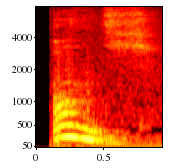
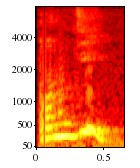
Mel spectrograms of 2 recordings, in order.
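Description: First: ANDY as a falling statement; settled recognition. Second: Higher, louder startled query; questioning echo. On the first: Old woman recalling her old date, ANDY falling in recognition. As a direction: say ANDY with the tune coming down, as confirmation. Repeats the name, recalling him. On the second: Old woman echoing her interviewer's question, startled. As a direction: toss the name back as a surprised question. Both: Acted.

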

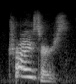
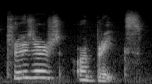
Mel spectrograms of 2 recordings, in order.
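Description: First: "Trousers" said high and bright as "traizers"; Ulster Scots trousers. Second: "trousers" with a plain "oo" vowel, then "breeks"; trousers, standard. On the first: Artist teaching workshop viewers Ulster Scots words, "Trousers" as "traizers". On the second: Artist teaching workshop viewers Ulster Scots words, "trousers" said the usual way. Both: Shown as a demonstration. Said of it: "also known as trousers or breeks".

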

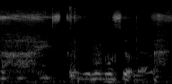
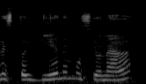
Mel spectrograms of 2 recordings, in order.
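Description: First: Breathless whisper of real excitement; excited whisper. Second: Said in the usual way. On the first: Real, not acted. Opening a gift box, she whispers her excitement. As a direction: whisper it, overwhelmed with joy.

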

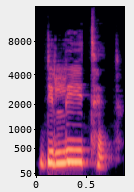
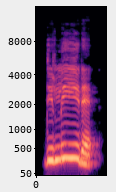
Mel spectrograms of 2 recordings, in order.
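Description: First: "deleted" as de-lee-ted, aspirated t; clear middle t. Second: "deleted" as de-lee-ded; softened middle t. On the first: Teacher drills second variant, crisp t in deleted. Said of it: "หรือ". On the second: Teacher drills first variant, d-like middle in deleted. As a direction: voice the t of "deleted" toward a d. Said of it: "อ่านออกเสียงรวมกันอีกทีหนึ่ง". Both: Shown as a demonstration.

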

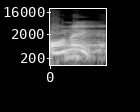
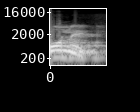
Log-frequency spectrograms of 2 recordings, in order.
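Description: First: অনেক with a natural open "aw" at the start; open initial vowel. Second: অনেক changed to start with a closed "o"; closed initial vowel. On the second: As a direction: say the অ of অনেক like ও, a rounded "oh". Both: Shown as a demonstration. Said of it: "এটা উচ্চারণ করলে কি হয়".

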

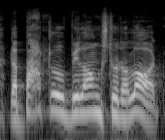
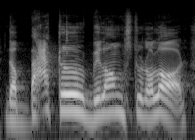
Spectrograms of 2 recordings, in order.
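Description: No difference in how they are said.

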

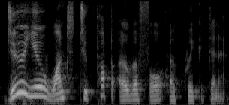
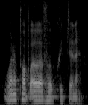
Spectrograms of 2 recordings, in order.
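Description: First: Over-articulate every word, no contractions; careful full-form speech. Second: Quick, run-together "Wanna pop over"; rapid, low, casual invitation; fast everyday speech. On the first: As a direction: stiff textbook delivery, each word separate. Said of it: "We don't talk like this". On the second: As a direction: rattle it off casually and softly. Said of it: "We, we talk fast". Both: Shown as a demonstration.

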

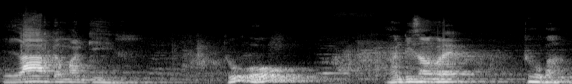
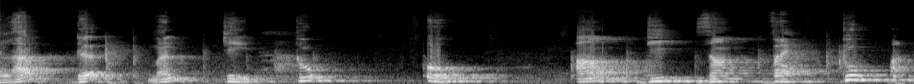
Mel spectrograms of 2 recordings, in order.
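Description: First: Slow phrases, "L'art de mentir" arching up then falling; measured recitation, sinking low on "tout bas"; raised and lowered voice. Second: Very slow, each syllable held apart with pauses; spaced-out syllable count of a verse. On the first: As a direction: pause after "L'art de mentir", "Tout haut" and "en disant vrai". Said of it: "Pour faire la levée et la descente". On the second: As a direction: break the verse into separate, drawn-out syllables. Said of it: "il faut tout faire pour le décomposer". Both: Shown as a demonstration.

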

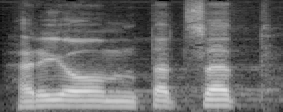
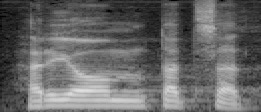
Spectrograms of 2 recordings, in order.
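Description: The two takes are said the same way.

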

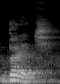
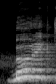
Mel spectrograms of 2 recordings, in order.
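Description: First: "börek" with a rounded ö and tapped r; the right way, "börek"; correct pronunciation. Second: "Börek" said with a flattened ö; the common mistake on "Börek"; wrong pronunciation. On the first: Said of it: "değil, börek". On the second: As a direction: mispronounce "Börek" as heard around you. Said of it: "Börek değil". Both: Shown as a demonstration.

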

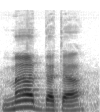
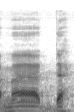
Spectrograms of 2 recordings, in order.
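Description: First: مادة read "maaddata", long a, voweled t; louder مادة with ending "ta" sounded; full ending. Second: مادة read "maaddah" with silent t; pausal ending. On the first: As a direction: stretch the first a of مادة and finish on "ta". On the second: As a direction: stop on h at the end of مادة. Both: Shown as a demonstration. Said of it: "لو سكنتها مادة".

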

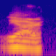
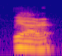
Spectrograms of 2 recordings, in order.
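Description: No difference in how they are said.

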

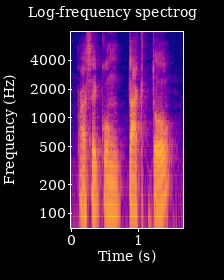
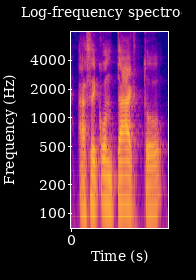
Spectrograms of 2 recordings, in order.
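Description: No difference in how they are said.

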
